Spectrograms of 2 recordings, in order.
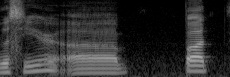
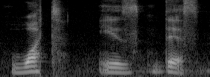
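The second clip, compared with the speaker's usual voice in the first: drawn-out question; 2 semitones higher, much slower than usual. Pretend. Slow repeat of question.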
